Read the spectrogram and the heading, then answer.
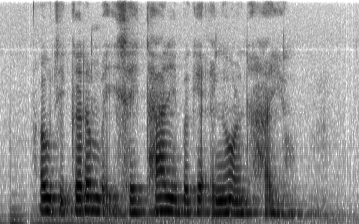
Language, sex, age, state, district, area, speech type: Manipuri, female, 60+, Manipur, Churachandpur, urban, read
